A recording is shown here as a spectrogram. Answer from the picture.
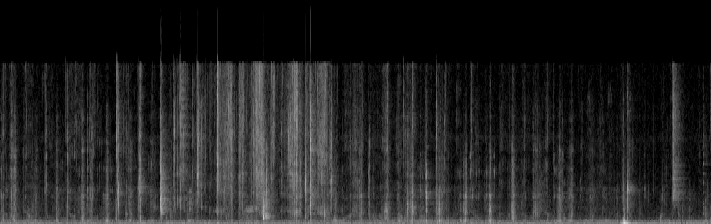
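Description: Chewing a mouthful of fried samosa, with wet mouth clicks and small crunches throughout. One loud low thump near the end.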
